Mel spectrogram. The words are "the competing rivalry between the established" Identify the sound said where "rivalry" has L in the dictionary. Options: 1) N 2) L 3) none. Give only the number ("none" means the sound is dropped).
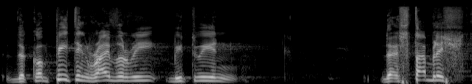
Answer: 3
